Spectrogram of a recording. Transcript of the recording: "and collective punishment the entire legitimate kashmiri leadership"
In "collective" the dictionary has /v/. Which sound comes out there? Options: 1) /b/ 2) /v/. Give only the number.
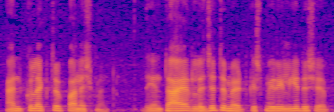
2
